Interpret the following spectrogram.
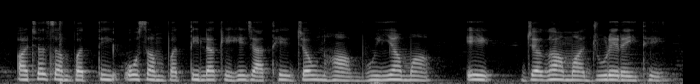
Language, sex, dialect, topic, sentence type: Chhattisgarhi, female, Western/Budati/Khatahi, banking, statement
